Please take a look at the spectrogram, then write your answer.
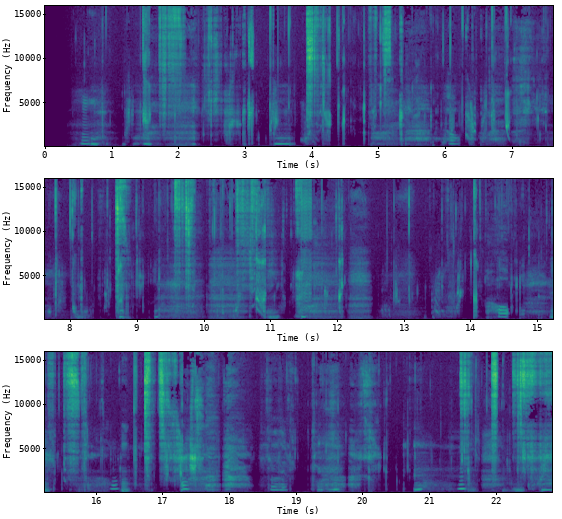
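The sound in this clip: Wet kissing sounds as two people kiss from both sides at once, a long run of soft irregular smacks and squishy lip noises with short breathy pauses between them.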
